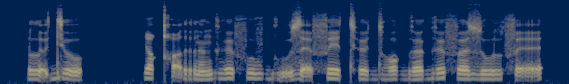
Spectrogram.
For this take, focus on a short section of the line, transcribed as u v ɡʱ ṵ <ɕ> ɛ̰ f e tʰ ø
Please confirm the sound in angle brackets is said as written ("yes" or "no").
no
